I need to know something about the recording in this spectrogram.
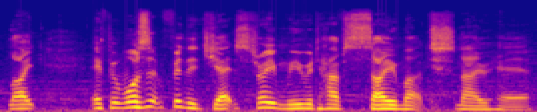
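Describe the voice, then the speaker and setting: A man's voice: fairly high pitch, animated, a little slow, darkish tone, faint music behind. Man with a blocked-up nose. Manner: chatty, friendly, thanks viewers by name. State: stuffy nose from a cold. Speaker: flight simulator livestreamer. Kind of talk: casual livestream chat while flying.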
